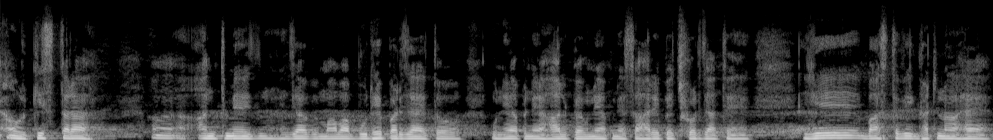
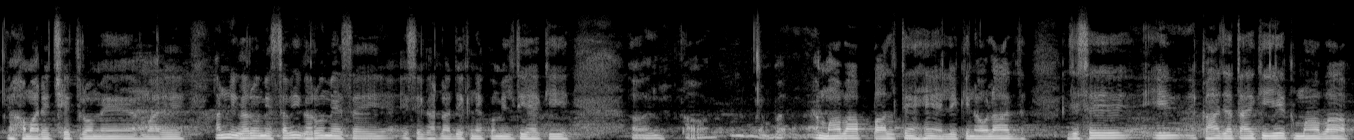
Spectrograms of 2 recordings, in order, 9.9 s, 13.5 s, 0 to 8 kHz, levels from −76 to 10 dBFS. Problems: constant background noise, continuous background conversations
